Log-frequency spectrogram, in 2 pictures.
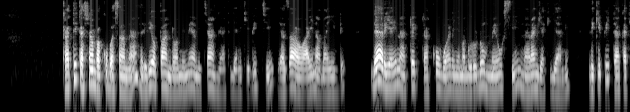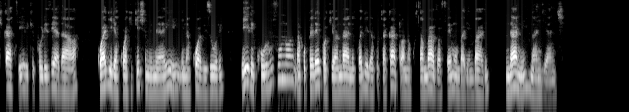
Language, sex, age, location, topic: Swahili, male, 25-35, Dar es Salaam, agriculture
